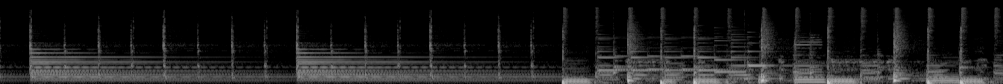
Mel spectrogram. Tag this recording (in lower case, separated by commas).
tick, music, tick-tock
